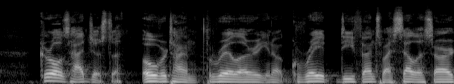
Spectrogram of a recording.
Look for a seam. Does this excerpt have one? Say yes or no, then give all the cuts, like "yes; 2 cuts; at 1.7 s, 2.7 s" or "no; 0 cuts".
no; 0 cuts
